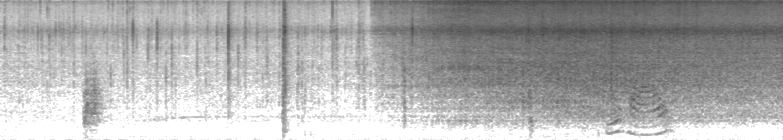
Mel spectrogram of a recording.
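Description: Shrimp frying with garlic and chili in a non-stick pan. A faint sizzle with a few light clicks swells about five seconds in into a steady loud sizzle.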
